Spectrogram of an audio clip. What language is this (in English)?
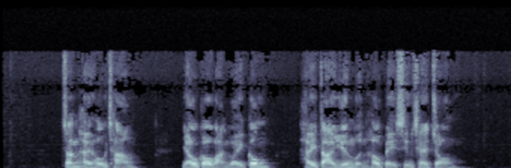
Cantonese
